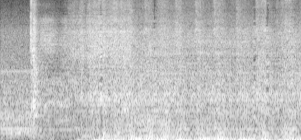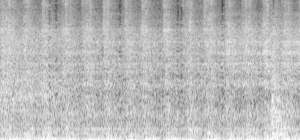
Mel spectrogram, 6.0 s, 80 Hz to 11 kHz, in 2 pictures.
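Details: 1967 Mercury F-250 drag truck after the distributor was loosened: catches into an uneven, lumpy, loping idle; running rough, ignition timing likely off.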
